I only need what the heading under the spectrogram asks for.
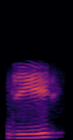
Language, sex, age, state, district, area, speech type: Hindi, female, 30-45, Rajasthan, Jodhpur, urban, conversation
